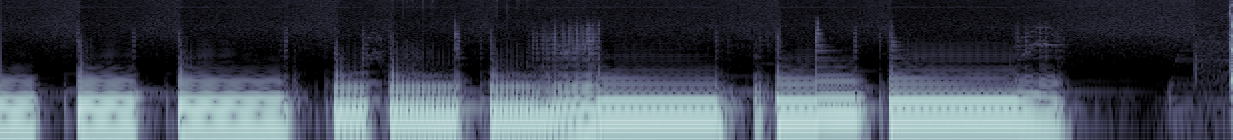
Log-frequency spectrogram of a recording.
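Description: Electric bass with a very dark, muffled tone plays a rhythmic line of short and sustained low notes with brief gaps between them, close and loud, with no voices.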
